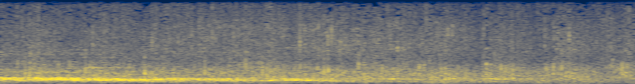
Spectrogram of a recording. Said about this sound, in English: And welcome back. How about a big hand of applause for … tonight?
